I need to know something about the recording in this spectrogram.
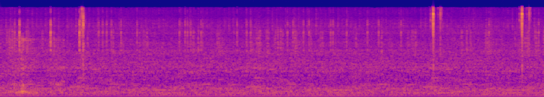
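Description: Short electronic clicks sound as menu items are selected.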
